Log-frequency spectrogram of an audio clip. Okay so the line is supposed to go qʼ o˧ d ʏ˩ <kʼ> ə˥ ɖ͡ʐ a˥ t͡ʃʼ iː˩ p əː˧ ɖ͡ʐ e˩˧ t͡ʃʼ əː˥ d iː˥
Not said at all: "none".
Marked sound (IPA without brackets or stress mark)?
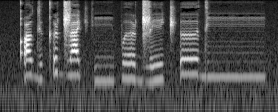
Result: kʼ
